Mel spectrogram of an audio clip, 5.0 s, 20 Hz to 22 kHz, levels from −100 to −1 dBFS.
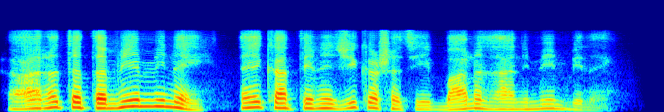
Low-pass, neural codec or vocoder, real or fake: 7.2 kHz; codec, 16 kHz, 0.7 kbps, FocalCodec; fake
